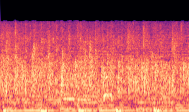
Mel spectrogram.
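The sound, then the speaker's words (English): Audience applause at the close of a live show: dense, steady clapping from a large crowd that holds at an even level for the whole stretch without a break. “Nobody go anywhere. Keep clapping. It's fun.”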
